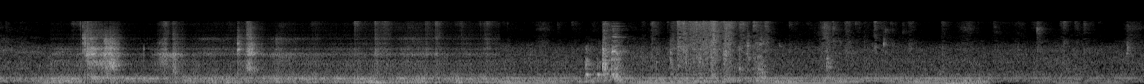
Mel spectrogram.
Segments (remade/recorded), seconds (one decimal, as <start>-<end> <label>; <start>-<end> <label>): 0.0-0.5 recorded; 0.5-5.0 remade; 5.0-11.4 recorded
